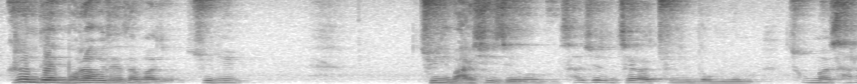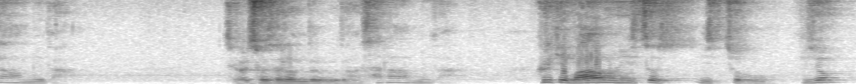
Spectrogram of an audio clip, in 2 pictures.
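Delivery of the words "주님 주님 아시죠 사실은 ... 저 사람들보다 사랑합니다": soft, earnest reply; humbled pleading. Acted. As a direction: answer quietly, like a humbled disciple. Voicing Peter's humbled answer to Jesus. (상한 마음으로 나직이 고백하듯)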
